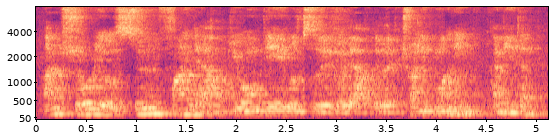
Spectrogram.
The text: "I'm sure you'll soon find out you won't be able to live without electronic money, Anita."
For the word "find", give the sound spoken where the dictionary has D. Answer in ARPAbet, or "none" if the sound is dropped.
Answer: D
